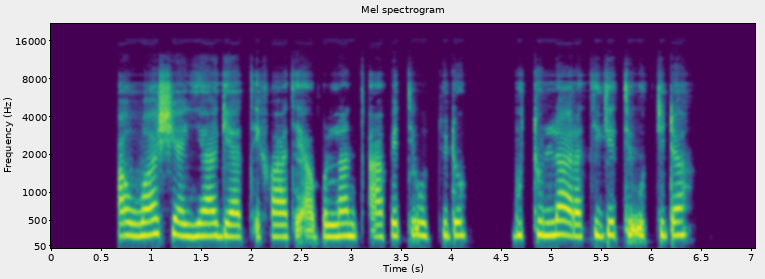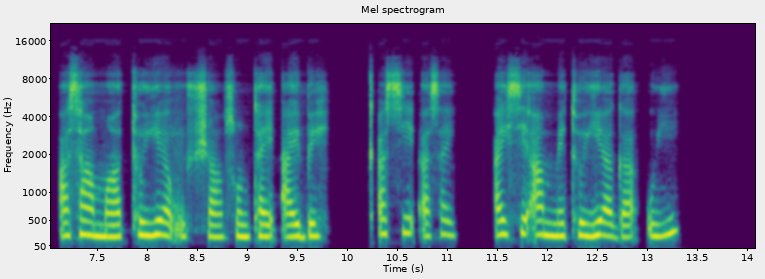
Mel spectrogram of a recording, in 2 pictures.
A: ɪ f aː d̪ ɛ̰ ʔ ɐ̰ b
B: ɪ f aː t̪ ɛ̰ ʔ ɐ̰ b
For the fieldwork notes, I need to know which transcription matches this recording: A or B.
B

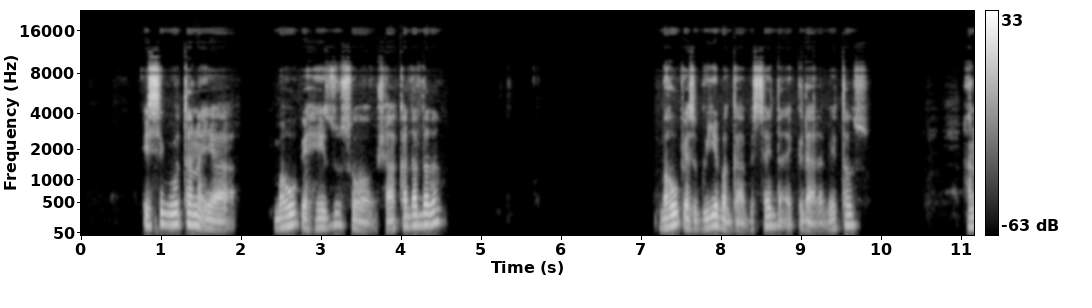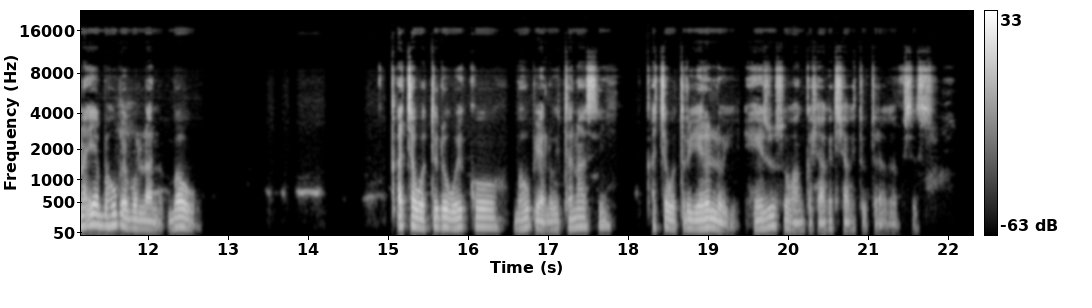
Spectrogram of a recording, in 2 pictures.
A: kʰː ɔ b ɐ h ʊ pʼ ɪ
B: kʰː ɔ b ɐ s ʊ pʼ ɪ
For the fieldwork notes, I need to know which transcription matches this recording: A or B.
A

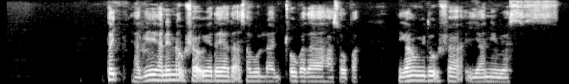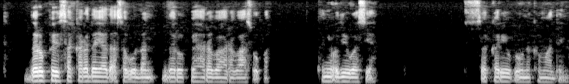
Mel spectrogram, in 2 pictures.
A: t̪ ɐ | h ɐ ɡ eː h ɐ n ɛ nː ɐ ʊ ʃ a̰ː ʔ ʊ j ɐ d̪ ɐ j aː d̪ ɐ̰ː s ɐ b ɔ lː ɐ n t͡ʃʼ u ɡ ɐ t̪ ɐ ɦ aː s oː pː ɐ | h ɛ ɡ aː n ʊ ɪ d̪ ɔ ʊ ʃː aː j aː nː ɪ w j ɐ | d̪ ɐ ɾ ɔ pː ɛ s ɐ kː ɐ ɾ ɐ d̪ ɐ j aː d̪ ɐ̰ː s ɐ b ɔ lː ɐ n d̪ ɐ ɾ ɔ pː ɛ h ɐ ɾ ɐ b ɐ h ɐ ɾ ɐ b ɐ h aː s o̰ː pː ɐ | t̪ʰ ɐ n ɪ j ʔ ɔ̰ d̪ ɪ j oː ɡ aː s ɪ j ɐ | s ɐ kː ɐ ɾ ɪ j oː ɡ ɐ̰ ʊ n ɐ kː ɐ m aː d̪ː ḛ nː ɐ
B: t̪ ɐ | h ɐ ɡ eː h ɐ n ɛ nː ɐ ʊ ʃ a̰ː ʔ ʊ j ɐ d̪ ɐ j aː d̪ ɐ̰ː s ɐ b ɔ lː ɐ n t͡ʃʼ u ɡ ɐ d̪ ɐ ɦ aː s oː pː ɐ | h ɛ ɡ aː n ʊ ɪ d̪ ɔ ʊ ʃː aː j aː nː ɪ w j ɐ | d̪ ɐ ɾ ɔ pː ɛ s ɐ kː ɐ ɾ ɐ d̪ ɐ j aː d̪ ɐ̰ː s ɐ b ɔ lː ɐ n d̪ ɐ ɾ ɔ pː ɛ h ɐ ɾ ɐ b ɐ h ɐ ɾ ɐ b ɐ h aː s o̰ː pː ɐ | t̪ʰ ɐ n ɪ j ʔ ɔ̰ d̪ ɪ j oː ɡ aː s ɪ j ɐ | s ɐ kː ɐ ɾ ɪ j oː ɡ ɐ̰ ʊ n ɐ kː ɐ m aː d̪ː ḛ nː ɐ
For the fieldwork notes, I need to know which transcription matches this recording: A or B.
B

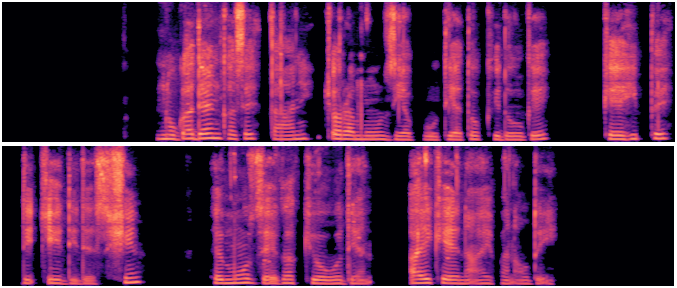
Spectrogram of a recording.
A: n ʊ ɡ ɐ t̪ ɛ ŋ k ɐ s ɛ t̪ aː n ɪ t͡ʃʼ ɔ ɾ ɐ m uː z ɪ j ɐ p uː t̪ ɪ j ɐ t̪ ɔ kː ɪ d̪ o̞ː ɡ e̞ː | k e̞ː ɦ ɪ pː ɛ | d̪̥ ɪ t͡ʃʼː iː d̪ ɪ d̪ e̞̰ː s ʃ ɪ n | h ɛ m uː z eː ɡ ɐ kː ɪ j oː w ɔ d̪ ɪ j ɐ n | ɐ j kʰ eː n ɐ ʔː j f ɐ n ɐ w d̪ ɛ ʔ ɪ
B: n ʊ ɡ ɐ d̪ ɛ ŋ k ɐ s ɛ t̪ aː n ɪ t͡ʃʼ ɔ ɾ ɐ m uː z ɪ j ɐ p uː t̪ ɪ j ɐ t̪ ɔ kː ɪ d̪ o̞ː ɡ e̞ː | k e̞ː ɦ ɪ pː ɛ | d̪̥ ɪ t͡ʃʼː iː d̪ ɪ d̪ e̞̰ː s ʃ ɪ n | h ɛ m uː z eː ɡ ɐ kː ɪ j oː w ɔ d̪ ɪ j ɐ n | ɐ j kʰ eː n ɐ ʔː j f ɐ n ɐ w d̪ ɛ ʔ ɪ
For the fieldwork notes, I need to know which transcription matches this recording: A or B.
B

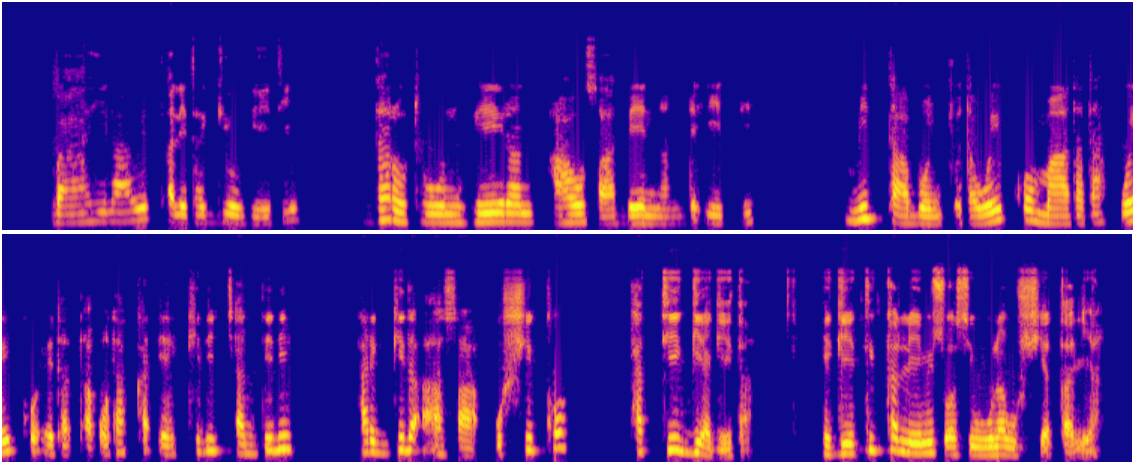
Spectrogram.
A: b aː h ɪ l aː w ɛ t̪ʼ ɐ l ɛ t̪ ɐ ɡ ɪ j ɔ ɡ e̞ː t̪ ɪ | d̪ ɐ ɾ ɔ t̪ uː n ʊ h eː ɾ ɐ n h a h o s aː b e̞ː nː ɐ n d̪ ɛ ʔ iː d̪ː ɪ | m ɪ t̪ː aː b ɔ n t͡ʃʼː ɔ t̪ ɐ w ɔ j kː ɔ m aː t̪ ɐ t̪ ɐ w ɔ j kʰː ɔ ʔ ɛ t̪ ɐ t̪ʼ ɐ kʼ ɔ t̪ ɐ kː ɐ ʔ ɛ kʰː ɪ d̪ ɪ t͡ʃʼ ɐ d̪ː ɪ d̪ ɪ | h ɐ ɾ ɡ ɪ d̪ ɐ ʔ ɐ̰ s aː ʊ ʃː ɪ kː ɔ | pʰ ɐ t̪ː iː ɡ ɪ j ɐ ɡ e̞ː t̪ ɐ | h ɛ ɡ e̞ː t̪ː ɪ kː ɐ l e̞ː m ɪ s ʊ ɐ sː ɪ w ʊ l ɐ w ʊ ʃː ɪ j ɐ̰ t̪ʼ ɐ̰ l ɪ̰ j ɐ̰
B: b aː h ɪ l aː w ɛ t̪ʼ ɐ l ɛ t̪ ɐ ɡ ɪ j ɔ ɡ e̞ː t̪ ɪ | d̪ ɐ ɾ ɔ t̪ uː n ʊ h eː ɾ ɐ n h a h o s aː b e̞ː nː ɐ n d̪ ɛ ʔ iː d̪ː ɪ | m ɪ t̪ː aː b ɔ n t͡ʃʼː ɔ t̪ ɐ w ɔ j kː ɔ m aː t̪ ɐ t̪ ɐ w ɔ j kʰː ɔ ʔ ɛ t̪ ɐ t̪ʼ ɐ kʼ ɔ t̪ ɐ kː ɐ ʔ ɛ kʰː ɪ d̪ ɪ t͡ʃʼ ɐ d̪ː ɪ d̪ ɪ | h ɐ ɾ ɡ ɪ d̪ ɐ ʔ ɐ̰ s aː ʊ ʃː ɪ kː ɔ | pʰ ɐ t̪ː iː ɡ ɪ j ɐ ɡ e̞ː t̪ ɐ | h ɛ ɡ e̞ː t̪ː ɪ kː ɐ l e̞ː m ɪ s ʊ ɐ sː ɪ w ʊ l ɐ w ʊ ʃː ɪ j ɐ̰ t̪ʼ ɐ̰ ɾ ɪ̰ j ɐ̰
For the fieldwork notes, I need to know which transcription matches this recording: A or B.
A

